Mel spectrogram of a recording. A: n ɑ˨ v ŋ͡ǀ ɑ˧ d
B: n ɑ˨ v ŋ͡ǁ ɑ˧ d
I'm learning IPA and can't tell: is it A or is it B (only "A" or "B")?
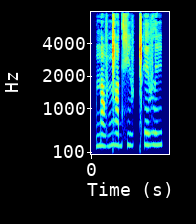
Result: B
